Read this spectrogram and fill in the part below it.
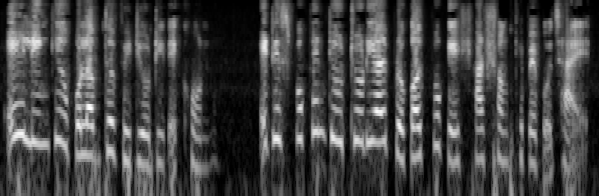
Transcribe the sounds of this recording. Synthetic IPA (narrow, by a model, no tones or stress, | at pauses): ejliŋkeupolob̚d̪ʱovʱiɖioʈid̪ekʰuneʈispokinʈjuʈoɾialpɾokolpokeʃaɾʃɔŋkʰepebod͡ʑʱa̰e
